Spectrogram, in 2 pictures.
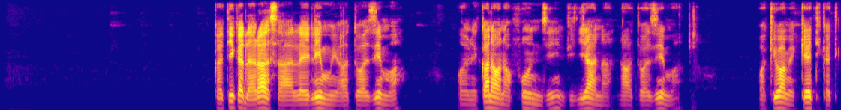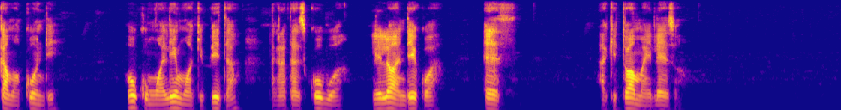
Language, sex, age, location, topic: Swahili, male, 25-35, Dar es Salaam, education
